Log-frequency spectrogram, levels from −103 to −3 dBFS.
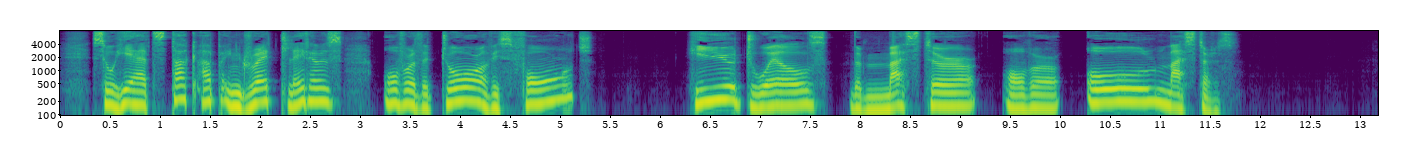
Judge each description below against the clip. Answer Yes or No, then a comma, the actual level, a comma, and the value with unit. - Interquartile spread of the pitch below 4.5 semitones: No, average, 4.9 semitones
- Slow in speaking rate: Yes, slow, 95 wpm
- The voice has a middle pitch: Yes, medium, 170 Hz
